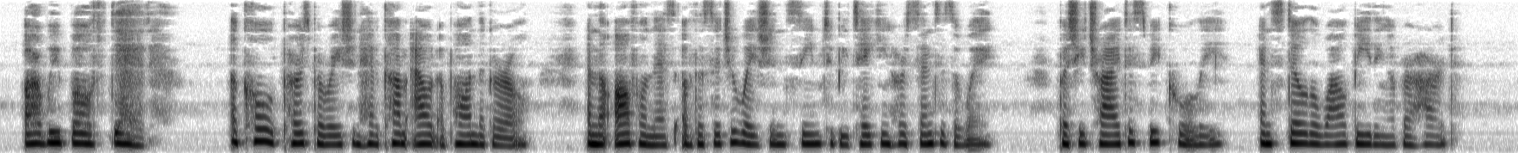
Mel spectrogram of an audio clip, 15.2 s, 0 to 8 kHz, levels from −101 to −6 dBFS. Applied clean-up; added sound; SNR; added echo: none; none; none; none.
